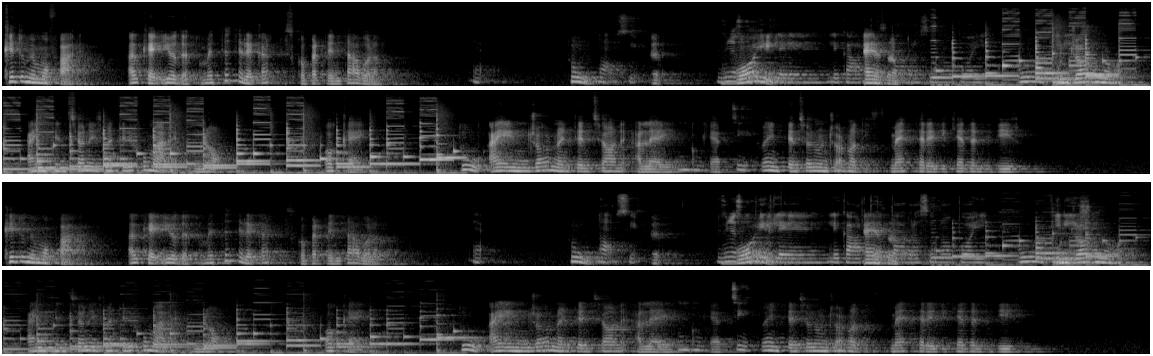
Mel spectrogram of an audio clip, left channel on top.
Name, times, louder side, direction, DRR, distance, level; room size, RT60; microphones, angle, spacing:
voice 1, 0.0-0.9 1.3-3.8 5.7-5.9 6.5-6.6 7.2-7.7 8.6-9.0 10.2-11.2 11.7-13.7 14.7-15.1 16.1-18.2 18.6-18.7 19.1-21.7, left 2 dB, 45° left, 9 dB, 1.0 m, -29 dB
voice 2, 5.9-6.4 7.1-10.2 10.5-11.0 18.2-19.0, right 2 dB, 35° right, 7 dB, 1.3 m, -35 dB
sound 1, 9.3-16.2, left 5 dB, 70° left, 0.5 m, -29 dB
22.5 x 12.5 x 4.6 m, 1.0 s
head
